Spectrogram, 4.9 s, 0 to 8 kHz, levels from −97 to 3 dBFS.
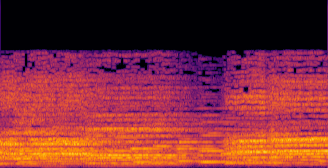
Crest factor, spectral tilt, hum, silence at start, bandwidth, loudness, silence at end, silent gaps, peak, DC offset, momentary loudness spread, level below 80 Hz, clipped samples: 14 dB; -8.5 dB/octave; none; 0 s; 5.8 kHz; -15 LUFS; 0 s; none; -2 dBFS; under 0.1%; 7 LU; -78 dBFS; under 0.1%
